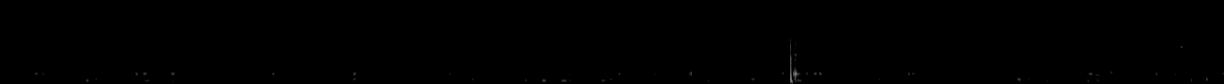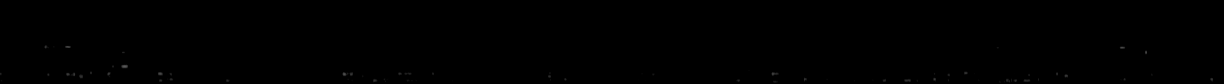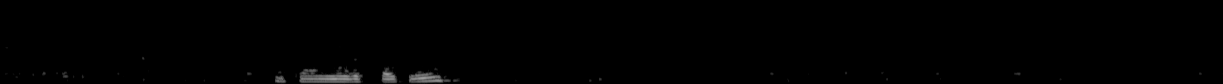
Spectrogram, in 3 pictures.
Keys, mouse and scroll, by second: 0.1 click, 0.4 click, 0.6 click, 1.2 click, 1.7 click, 2.1 click, 2.7 click, 3.3 click, 3.9 click, 4.3 click, 5.5 click, 7.0 click, 7.3 click, 7.9 click, 8.3 click, 8.5 click, 8.7 click, 9.1 click, 9.6 click, 9.9 click, 14.0 click, 15.5 click, 16.1 click, 16.7 click, 17.2 click, 17.7 click, 18.3 click, 18.7 click, 19.1 click, 20.1-21.9 drag, 22.3 right click, 23.1 right click, 23.9 shift+click, 24.7 alt+click, 25.1 right click, 27.2 click, 28.8 click, 29.5 click, 29.7 alt+click, 30.0 click, 30.4 click, 30.9 click, 31.3 click, 31.7 click, 32.1 click, 32.7-33.6 drag, 34.1-36.7 drag.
